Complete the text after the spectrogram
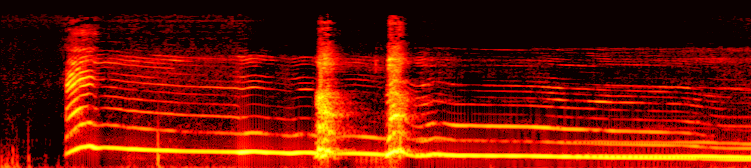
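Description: An Alaskan Malamute gives a long, harmonic howl that slowly slides downward in pitch.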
